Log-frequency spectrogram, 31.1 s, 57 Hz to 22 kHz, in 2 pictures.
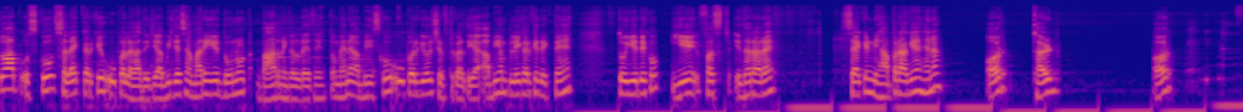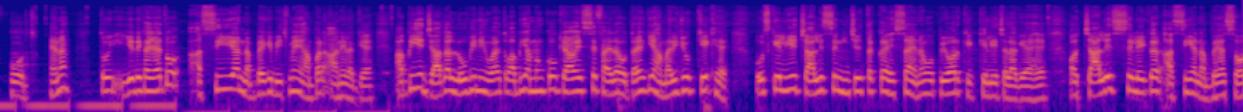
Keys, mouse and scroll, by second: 1.9 ctrl+Up, 4.0 click, 16.0 click, 20.3 click, 28.0 click.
